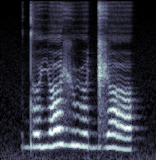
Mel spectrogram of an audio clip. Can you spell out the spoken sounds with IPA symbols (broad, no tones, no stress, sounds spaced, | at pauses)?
d̪ ə j ɐ ʒ ʉ ə̯ d͡ʒ ɐ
